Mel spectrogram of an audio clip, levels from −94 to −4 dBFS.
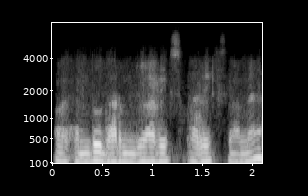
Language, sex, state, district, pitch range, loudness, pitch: Hindi, male, Bihar, Gaya, 115-125 Hz, -24 LUFS, 120 Hz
